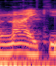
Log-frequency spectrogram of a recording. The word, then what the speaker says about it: Nike: ce la facciamo nike che realtà si pronuncia nike iper che deriva dal greco 14 milioni ok online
